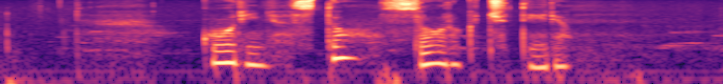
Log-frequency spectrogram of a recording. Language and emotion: Russian, sad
